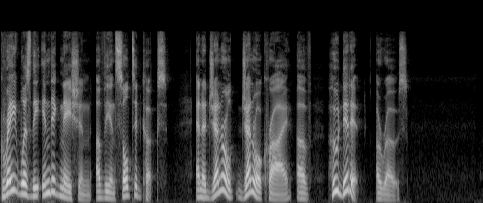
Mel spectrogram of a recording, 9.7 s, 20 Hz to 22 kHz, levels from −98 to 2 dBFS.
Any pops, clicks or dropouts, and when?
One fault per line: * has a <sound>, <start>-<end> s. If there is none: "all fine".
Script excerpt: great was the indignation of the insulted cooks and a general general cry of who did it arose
all fine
